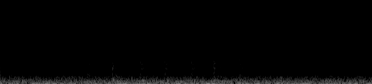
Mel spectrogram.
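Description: Soft quick footsteps patter.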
